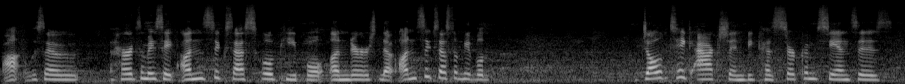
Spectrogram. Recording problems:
murmuring crowd; noticeable; throughout; 20 dB below the speech

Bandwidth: 17.5 kHz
